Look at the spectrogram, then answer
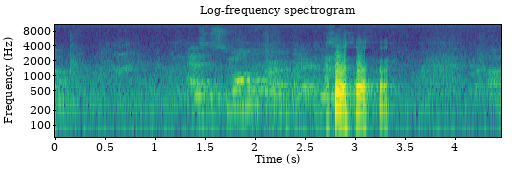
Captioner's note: laughs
